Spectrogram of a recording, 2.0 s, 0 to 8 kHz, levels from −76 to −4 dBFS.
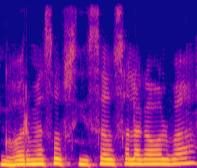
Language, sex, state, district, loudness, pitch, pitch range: Bhojpuri, female, Bihar, Muzaffarpur, -13 LUFS, 220 Hz, 210-225 Hz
